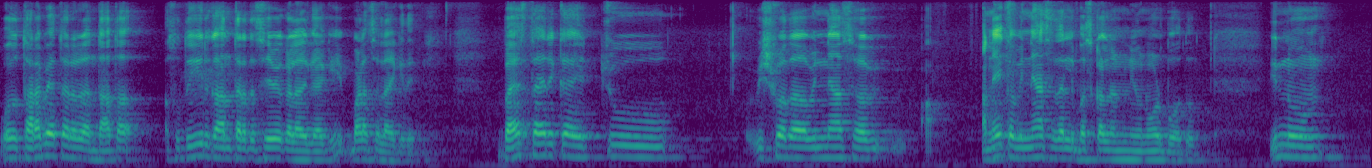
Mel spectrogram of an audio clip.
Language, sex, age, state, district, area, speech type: Kannada, male, 18-30, Karnataka, Shimoga, rural, spontaneous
